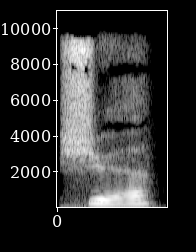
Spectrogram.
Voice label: "xue3", Chinese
